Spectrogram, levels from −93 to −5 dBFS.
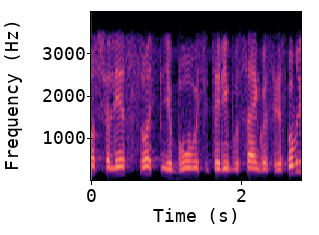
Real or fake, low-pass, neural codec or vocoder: real; 3.6 kHz; none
